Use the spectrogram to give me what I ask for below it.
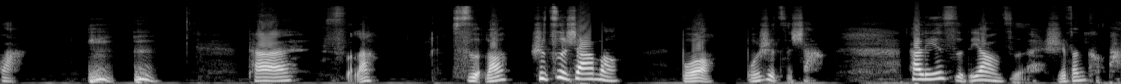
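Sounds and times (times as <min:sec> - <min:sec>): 
speech: 0:00.0 - 0:00.2, 0:02.5 - 0:03.8, 0:04.6 - 0:06.2, 0:06.8 - 0:11.1
throat clearing: 0:00.9 - 0:01.7.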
